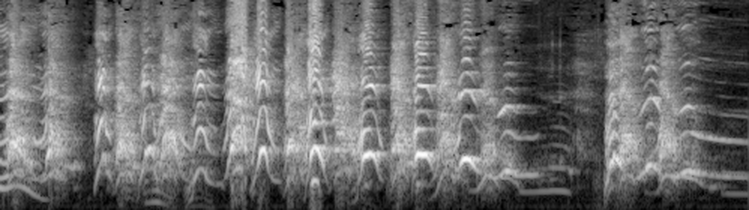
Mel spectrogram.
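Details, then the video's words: Two dogs, Tatum and Paco, barking and yipping in quick, uneven bursts with rising and falling howled notes, a short pause near five seconds, then more barks and a drawn-out howl; a man promises a trip to the park. "Tatum and paco dog howling"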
